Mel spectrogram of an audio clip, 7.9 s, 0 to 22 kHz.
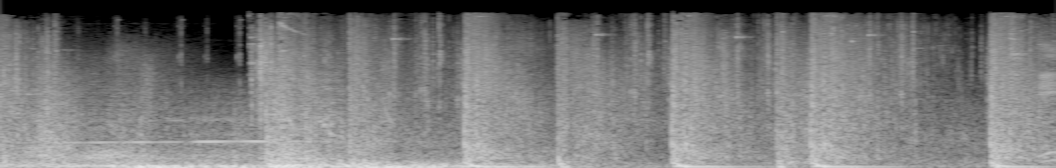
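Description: Revolver shots fired at bottles in a Red Dead Redemption 2 shooting contest, a string of sharp gunshot cracks at irregular intervals, loud and close, each with a short echoing tail.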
